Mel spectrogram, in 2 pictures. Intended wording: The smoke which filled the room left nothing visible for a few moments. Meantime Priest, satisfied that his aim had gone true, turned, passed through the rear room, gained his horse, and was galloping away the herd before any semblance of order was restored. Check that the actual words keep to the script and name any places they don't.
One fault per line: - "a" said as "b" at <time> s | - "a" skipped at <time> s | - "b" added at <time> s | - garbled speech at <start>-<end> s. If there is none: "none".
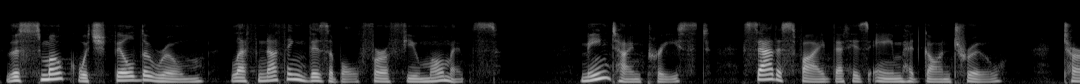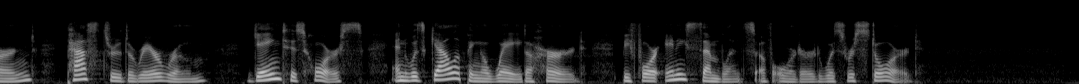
none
